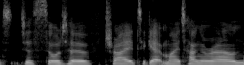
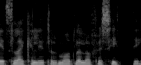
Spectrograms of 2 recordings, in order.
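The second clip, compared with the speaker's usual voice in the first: put-on Icelandic accent, quieter; 5 dB quieter than usual. A voice actor recalls the warm-up phrase used to voice Toka, in Toka's Icelandic accent. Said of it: "to get into the accent".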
